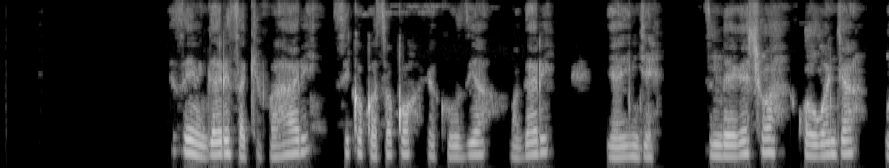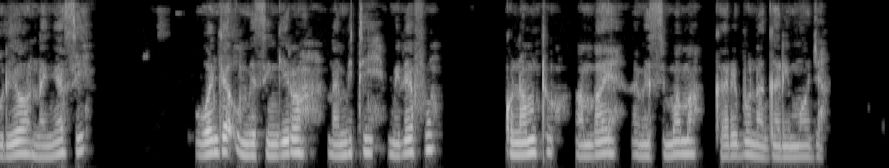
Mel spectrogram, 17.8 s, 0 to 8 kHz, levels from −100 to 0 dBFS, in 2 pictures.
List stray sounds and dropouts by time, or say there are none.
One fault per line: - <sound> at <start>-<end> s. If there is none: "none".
none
